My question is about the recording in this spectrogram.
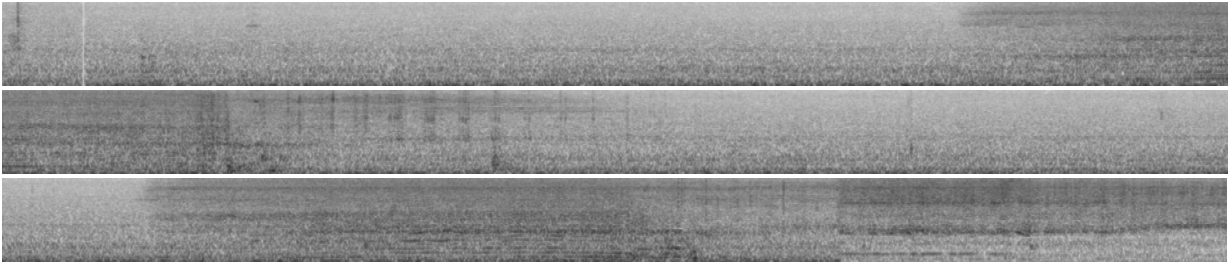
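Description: Jeweler's rotary drill running with a steady motor hum as its bit drills into a small cast silver bell. The high hiss of the bit cutting the metal comes in about five seconds in and again around thirteen seconds. Near the end the hum drops away while a bright hiss carries on.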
